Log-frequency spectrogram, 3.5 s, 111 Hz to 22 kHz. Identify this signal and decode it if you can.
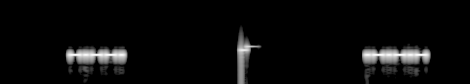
Morse code, heard as a keyed tone, about 44 wpm, 700 Hz. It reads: <KN> .
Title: Single Character (Letter:Number:Punctuation:Prosign) 45wpm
